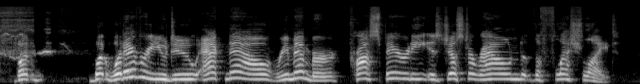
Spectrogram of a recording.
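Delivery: high, put-on radio ad announcer voice. Reading a Mad Lib aloud in a put-on commercial announcer voice. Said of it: "That sounded like a legitimate commer-".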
